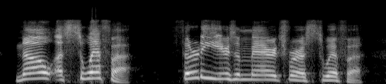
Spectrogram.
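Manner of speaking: put-on very high, loud, shrill New York accent. Playing a mother answering her child, in a New York mom accent. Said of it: "I wonder if I can have like a New York mom accent".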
